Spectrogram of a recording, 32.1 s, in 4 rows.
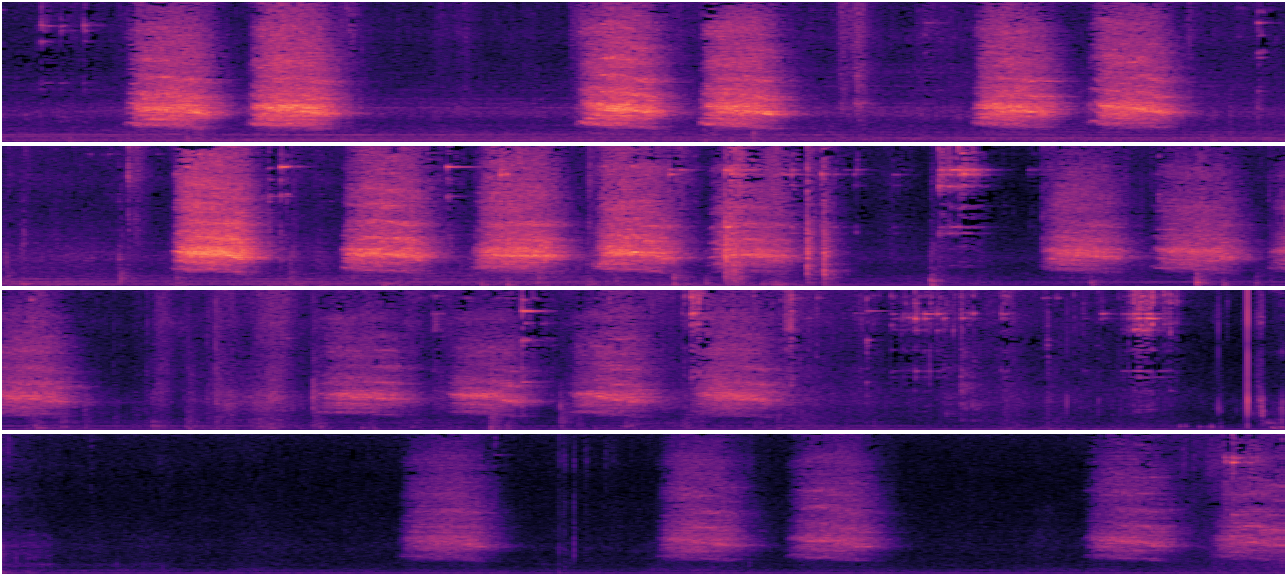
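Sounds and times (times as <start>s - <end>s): bird giving harsh calls: 0.8s - 2.2s, 3.6s - 5.0s, 6.1s - 7.4s, 9.1s - 12.2s, 14.6s - 16.6s, 26.6s - 27.2s, 28.2s - 29.7s, 30.9s - 32.0s.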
